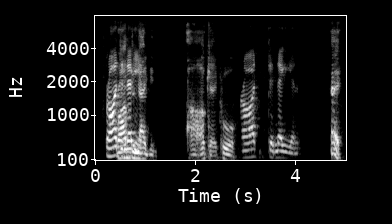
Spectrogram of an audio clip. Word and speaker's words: Brobdingnagian: It's Brobdingnagian. Brobdingnagian.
